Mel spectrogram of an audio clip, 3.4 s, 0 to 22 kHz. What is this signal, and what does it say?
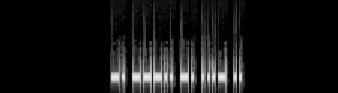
Morse code, heard as a keyed tone, about 44 wpm, 700 Hz. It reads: N8NVI
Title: USA Call Signs 45wpm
